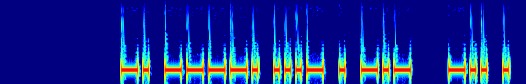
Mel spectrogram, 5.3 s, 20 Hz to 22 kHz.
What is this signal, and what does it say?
Morse code, heard as a keyed tone, about 22 wpm, 700 Hz. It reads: N9VEK DE
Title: USA Callsign DE Callsign 22wpm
